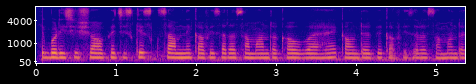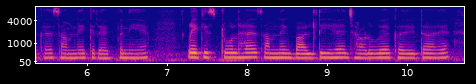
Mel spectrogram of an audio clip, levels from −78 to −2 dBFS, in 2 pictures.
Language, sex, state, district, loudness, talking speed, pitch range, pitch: Hindi, female, Uttar Pradesh, Jalaun, -30 LUFS, 195 wpm, 190-200 Hz, 195 Hz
